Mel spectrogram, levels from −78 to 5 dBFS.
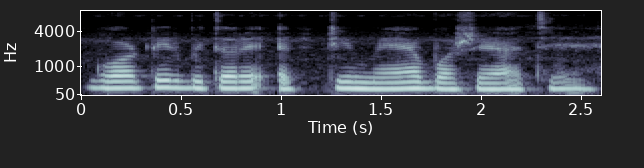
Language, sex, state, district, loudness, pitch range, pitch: Bengali, female, Assam, Hailakandi, -14 LUFS, 175-195 Hz, 185 Hz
